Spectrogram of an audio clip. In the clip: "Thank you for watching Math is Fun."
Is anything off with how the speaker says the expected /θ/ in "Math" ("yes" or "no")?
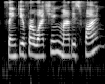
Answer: yes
